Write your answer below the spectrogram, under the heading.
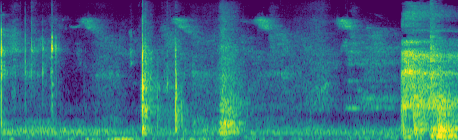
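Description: Small birds chirping in short, high, falling notes, repeating every second or so. A couple of sharp clicks come about a second and a half in, and a louder scraping, rustling noise near the end.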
